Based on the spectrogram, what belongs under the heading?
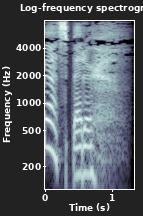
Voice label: pain relieft pills, survivor voice; source engine; left 4 dead 2; producer

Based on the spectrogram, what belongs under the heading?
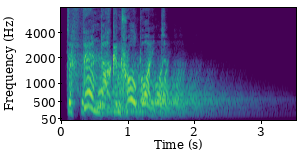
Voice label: announcer cap incite

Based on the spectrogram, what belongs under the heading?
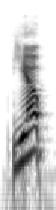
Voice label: yes, teengirl; survivor voice

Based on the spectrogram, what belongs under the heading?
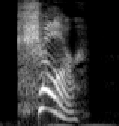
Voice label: reaction positive, teen girl; survivor voice

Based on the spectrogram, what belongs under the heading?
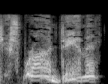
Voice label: emphatic go quiet, mechanic, survivor, voice; source engine; left 4 dead 2

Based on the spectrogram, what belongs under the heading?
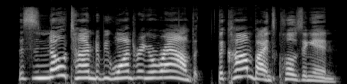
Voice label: citizen greet, female; hl2; coast; odessa; Source engine

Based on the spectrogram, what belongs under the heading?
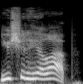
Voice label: suggest health, survivor voice; source engine; left 4 dead 2; producer

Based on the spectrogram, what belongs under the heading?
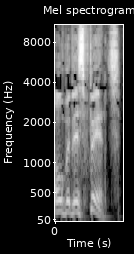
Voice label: misc directional, coach, survivor voice

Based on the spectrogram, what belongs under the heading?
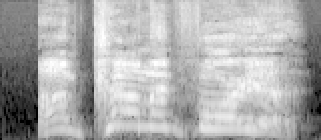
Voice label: to the rescue, survivor voice biker

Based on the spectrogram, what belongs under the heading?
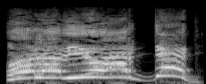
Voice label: heavy taunts; video games; source engine; tf

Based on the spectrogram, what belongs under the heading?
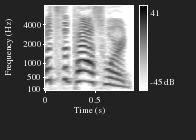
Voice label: password, female; Source Engine; video game; streetwar; tunnel

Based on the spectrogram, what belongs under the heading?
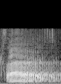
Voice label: "close", vox; Source Engine; bshift

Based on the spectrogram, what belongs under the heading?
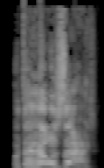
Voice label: alert zombie, male; video games; npc; source engine; episodic; episode 1

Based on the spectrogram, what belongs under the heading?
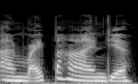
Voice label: lead on, survivor voice

